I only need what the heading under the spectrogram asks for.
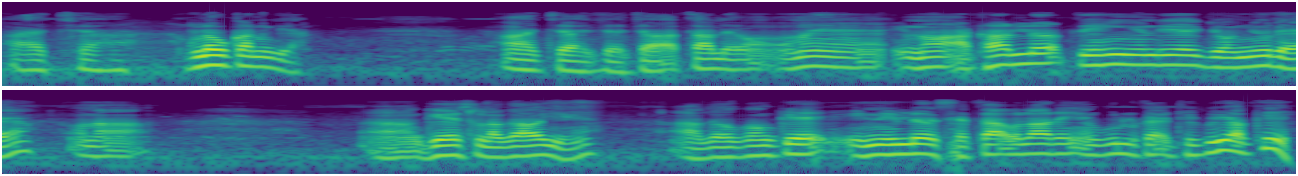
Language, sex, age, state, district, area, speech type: Santali, male, 60+, West Bengal, Dakshin Dinajpur, rural, spontaneous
